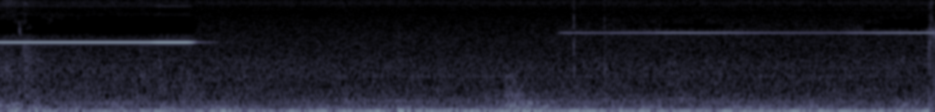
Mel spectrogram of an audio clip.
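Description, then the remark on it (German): Hearing test tones played to a customer fitted with her first hearing aid: a steady, high-pitched pure beep sounds for about a second and stops, then after a pause a fainter, slightly higher tone comes in and holds, with no talking. “Sagen Sie einfach mit einem deutlichen Ja Bescheid, wenn Sie den Ton leise beginnen zu hören, damit ich das hier vermerken kann.”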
